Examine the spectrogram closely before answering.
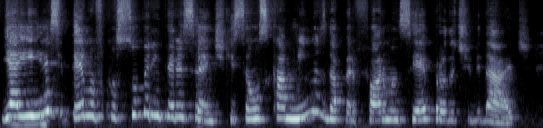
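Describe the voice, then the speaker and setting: A woman's voice: high-pitched, lively intonation, normal speed, darkish tone. A woman with a Brazilian accent, co-hosting a podcast and interviewing in a chatty, informal way. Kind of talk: casual conversational interviewing.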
